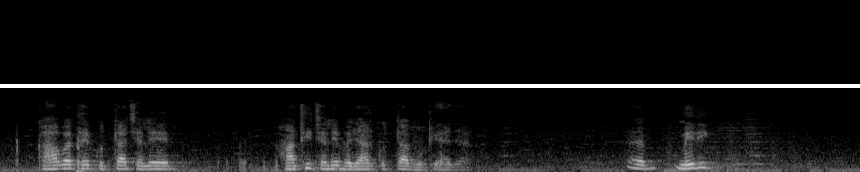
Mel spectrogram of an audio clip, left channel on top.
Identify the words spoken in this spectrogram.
कहावत है, कुत्ता चले हाथी चले बाजार, कुत्ता भूखे आ जा। मेरी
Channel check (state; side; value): silent; left; digital silence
